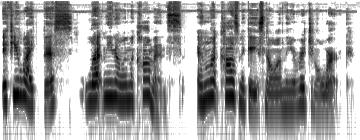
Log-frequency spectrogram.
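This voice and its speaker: A woman narrating a fanfiction audiobook in an expressive read-aloud manner on a close mic. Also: high-pitched, fairly quick, no echo. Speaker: fanfiction podfic reader. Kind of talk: storybook narration.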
